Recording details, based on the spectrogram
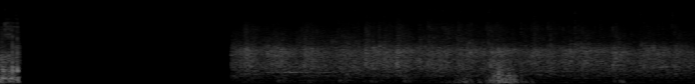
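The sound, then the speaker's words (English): After a brief moment of silence, a church audience breaks into sustained applause, many hands clapping together in a dense, steady wash for several seconds. “Would you one more time put your hands together, and would you just accompany your voice with that hand clap?”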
